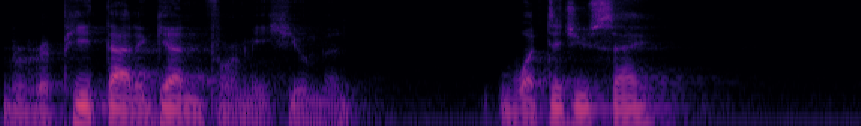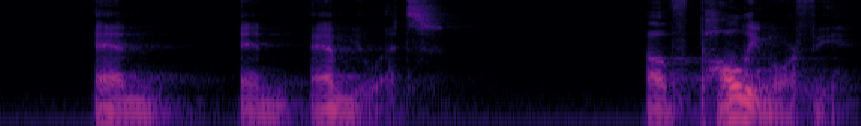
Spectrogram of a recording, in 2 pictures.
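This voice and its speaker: A gentle old male dragon, acted by a man in an audio drama, very low and unhurried. He speaks with noble, formal tenderness and leaves dramatic pauses. The voice rings in long, cavernous reverb. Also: full character voice. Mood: intrigued. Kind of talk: roleplay audio drama, scripted monologue.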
